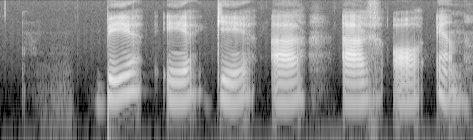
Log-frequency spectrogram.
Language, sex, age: Swedish, female, 34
